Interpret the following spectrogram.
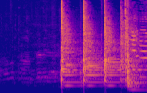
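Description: Folk dance music strikes up suddenly about a second in: loud, evenly spaced drum beats with a held melody over them, after a quiet first second with a faint voice.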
